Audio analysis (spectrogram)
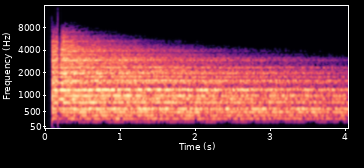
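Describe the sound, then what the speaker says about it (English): Synthesized tonal hit struck once, a sharp attack that blooms into a long, bright, bell-like tail drenched in heavy reverb, slowly fading with no voices. "we have this tonal hit that I made that has a ton of reverb on it"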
